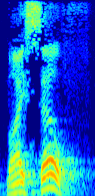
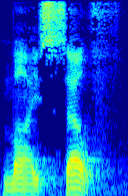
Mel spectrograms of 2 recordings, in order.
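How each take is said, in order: First: A louder, brighter ring of joy; loud, clear and glad. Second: Deep, low lion's word. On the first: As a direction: ring it out gladly. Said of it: "loud and clear and glad". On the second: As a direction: let the earth shake with it. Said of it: "very deep and low". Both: A narrator's reading.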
